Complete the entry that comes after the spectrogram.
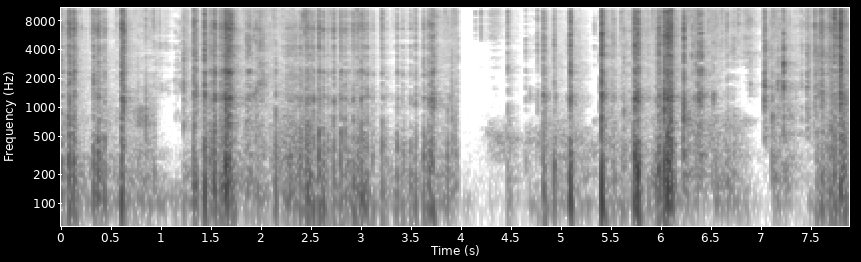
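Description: A solid oval orange bar of dry soap, held in the hand, has its edge shaved with a utility knife blade as curls pile up. The audio is a run of crisp, bright scraping and crackling strokes with short gaps between them, and one near-silent pause near the middle.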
